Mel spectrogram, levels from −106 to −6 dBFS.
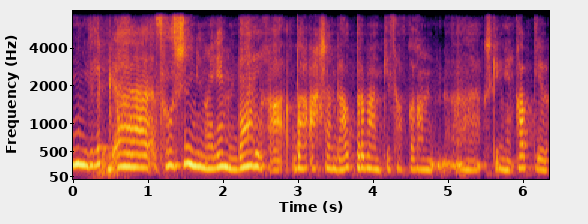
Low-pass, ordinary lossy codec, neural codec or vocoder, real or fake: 7.2 kHz; none; codec, 24 kHz, 3 kbps, HILCodec; fake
